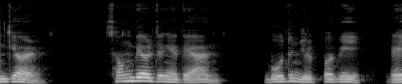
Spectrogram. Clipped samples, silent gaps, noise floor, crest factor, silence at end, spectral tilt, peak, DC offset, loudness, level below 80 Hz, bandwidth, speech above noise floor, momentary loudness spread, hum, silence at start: under 0.1%; none; -72 dBFS; 18 dB; 0 s; -7.5 dB/octave; -6 dBFS; under 0.1%; -23 LUFS; -56 dBFS; 20 kHz; 51 dB; 14 LU; none; 0 s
